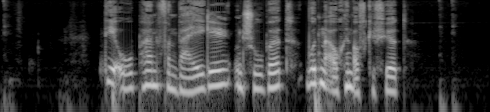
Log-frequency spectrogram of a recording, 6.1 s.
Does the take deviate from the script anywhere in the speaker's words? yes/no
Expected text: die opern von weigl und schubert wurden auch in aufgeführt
no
